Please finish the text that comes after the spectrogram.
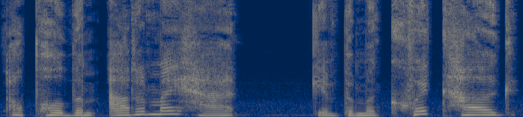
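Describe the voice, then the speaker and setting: A woman's voice: fairly high pitch, fairly quick, a little hiss or hum, close to an everyday voice. A woman voicing an upbeat young stage magician who coaxes and persuades cheerfully. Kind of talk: video game voice acting. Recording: soft game music behind.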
